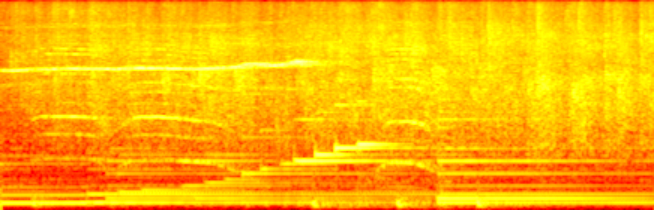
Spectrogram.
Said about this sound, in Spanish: Aplauso al Señor.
